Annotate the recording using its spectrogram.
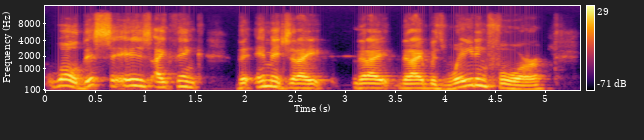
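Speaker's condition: No condition

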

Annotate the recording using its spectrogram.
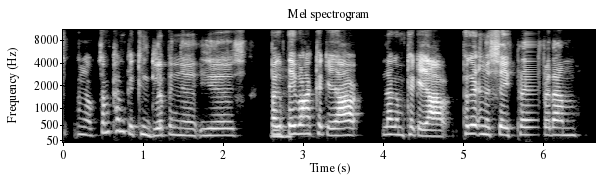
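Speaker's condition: Born deaf; congenital deafness

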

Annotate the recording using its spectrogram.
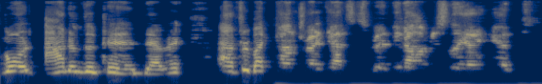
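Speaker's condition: Cerebral palsy, spastic quadriplegia

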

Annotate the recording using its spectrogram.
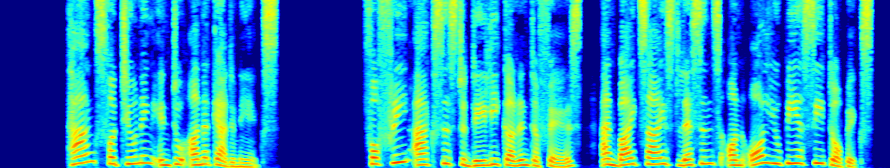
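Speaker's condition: No condition

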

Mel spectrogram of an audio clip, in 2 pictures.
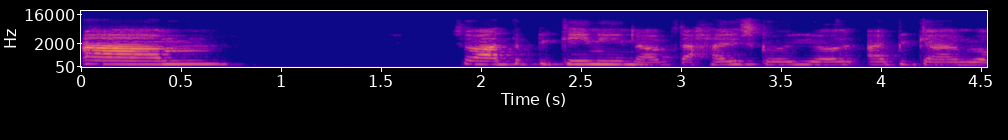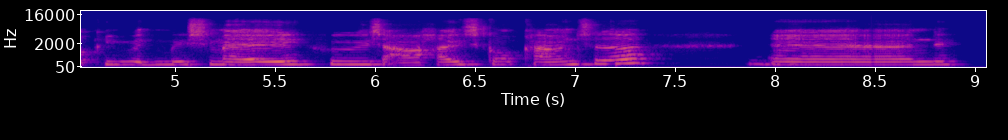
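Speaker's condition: Deafness, profound, severe; left cochlear implant processor, right hearing aid, FM system, lip reads, masks hinder lip reading

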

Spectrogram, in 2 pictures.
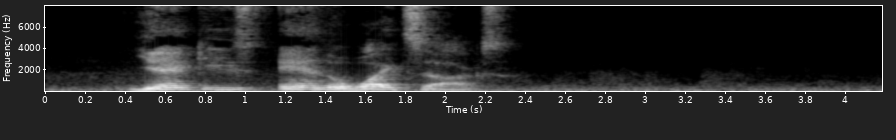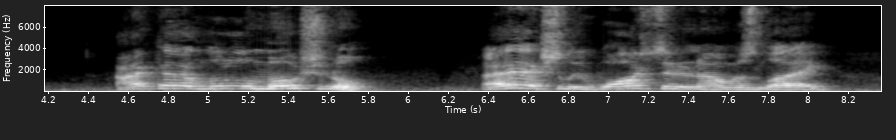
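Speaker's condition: No condition

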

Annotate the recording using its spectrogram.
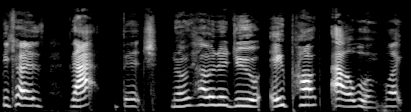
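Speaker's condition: Cerebral palsy; neurological

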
